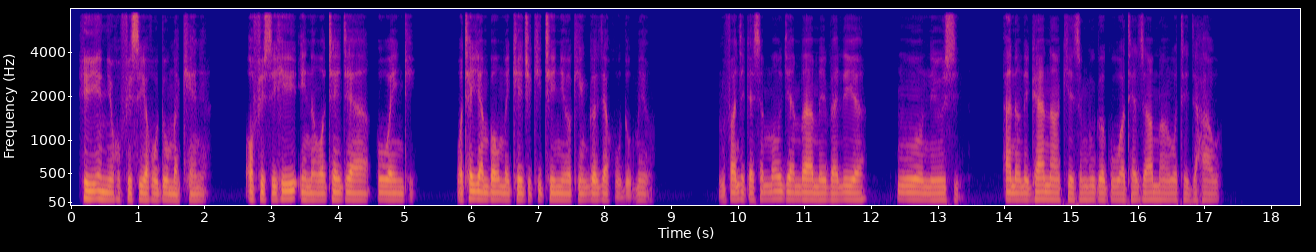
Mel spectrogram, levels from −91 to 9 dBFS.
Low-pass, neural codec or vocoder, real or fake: 7.2 kHz; codec, 16 kHz in and 24 kHz out, 0.4 kbps, LongCat-Audio-Codec, two codebook decoder; fake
